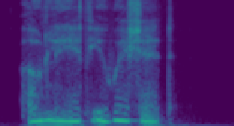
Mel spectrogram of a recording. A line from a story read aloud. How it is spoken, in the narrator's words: whispered to her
